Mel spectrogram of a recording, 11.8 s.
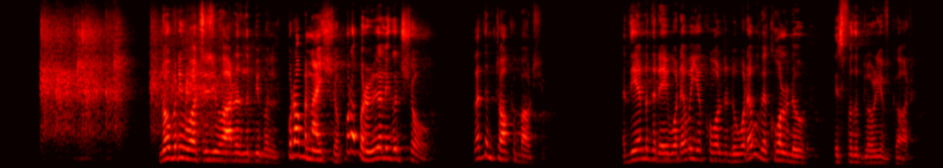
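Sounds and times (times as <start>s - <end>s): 
audience clapping: 0.5s - 3.4s
speech: 2.0s - 6.9s, 7.8s - 11.5s.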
